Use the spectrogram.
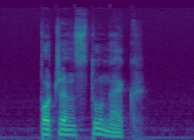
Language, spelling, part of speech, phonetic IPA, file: Polish, poczęstunek, noun, [ˌpɔt͡ʃɛ̃w̃ˈstũnɛk], Pl-poczęstunek.ogg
